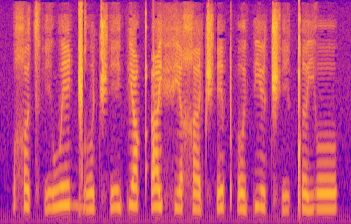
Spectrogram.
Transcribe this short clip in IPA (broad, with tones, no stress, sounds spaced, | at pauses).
χ ʊ˨ t͡sʼ e̤˨ w e˦ ɡ͡ǁ o˨ t͡ʃʼ e̤˦ pʲ o˦ qʼ e˦ fʲ e˨ χ ɐ˨ t͡ʃʼ e˦ pʼ o˨ pʲ ø˦˨ t͡ʃʼ e̤˨ ǃ ə˨ j o˦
